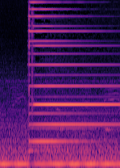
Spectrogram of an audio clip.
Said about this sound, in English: What was that? Sounds like that's our cue to go. The gong has been gong, as they say.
